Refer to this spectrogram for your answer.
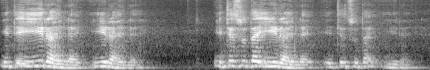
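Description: A male teacher taking students through an exam-prep grammar lesson. He asks questions and then repeats the answers slowly. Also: high voice, animated, darkish tone. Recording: echoey room.

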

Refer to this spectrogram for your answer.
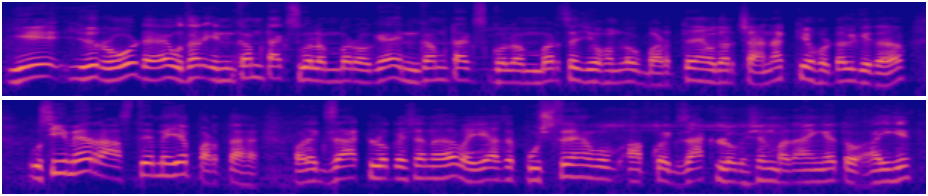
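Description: A man talking through a face mask at an outdoor street food stall, a chatty food vlogger asking the vendor quick questions. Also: a little high, a little mellow, a little hiss or hum. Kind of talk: casual street food vlog.

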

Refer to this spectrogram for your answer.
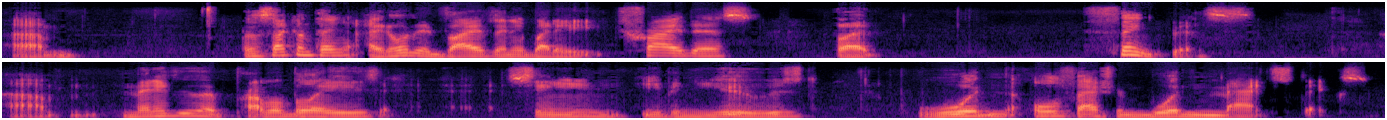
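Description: A man's voice: medium pitch, slow pace, creaky, long pauses, slightly rough, no echo. A man giving a conference lecture as a librarian and archivist, emphatic and direct, with rhetorical questions.

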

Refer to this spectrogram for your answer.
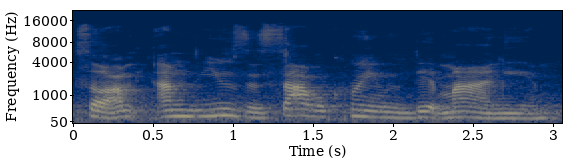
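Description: A woman in her thirties speaks a little slowly in a bright, forceful voice on the low side, with slight background noise. She hosts a casual cooking channel from her home kitchen, chatty and talking straight to viewers, whom she calls y'all and baby.

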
